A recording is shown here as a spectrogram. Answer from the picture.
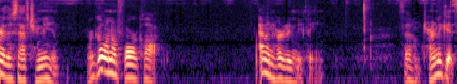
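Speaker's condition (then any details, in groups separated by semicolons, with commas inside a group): No condition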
